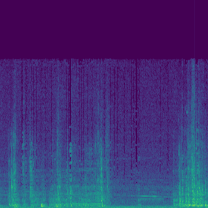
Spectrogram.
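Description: VHS tape-loading sound effect: a run of mechanical clicks and clunks over a steady hum, with a louder clatter near the end.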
